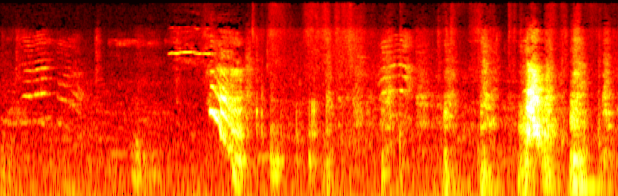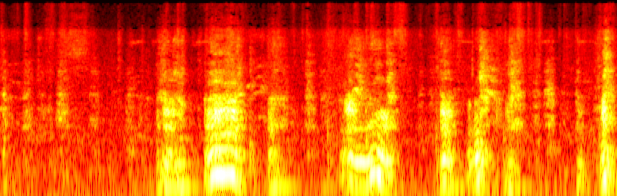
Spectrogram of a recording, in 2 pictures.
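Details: Aggressive Labrador retriever named Rony fighting with Radhe; loud harsh bursts of snarling and barking come in uneven clusters between quieter stretches, with human voices talking over the scuffle.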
